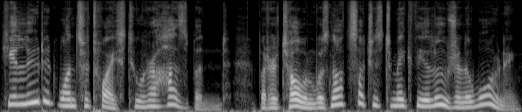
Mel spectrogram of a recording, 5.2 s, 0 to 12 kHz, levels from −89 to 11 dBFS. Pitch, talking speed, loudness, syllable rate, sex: 180 Hz, 240 wpm, -19 LUFS, 5.8 syllables/s, male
